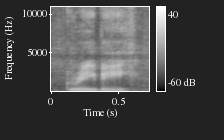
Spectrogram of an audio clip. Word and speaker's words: Grebe: it but apparently uh alfred greeby in insisted on people pronouncing it in that way i suspect that it's a an americanization of what originally might have been a french name pronounced grab or something like that uh in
